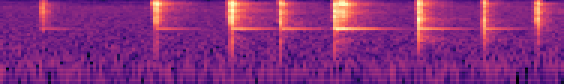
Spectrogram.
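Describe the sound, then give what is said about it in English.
Someone raps on a big coffee cup about eight times in quick, slightly uneven succession, each sharp clinking tap bright and ringing, with a faint steady tone humming underneath. No voices. “In the meantime, get my big old coffee cup over here so I get something to bang on.”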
